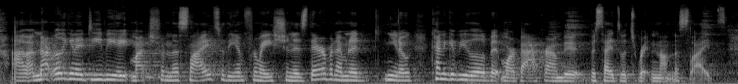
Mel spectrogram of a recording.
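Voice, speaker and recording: A woman at a very fast pace, hardly any pauses, very even loudness, ordinary pitch variation and noticeable background noise. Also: medium pitch for a woman. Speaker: gastroenterologist. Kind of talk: lecture. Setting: conference room with audience.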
